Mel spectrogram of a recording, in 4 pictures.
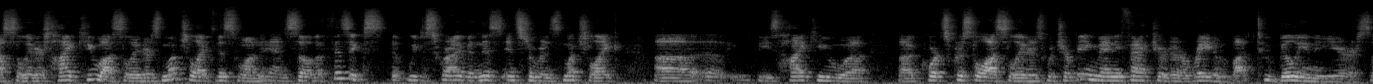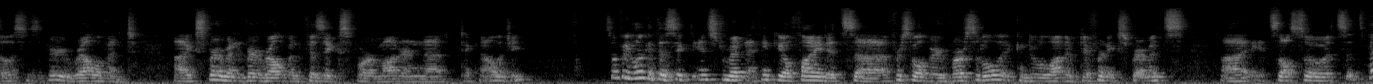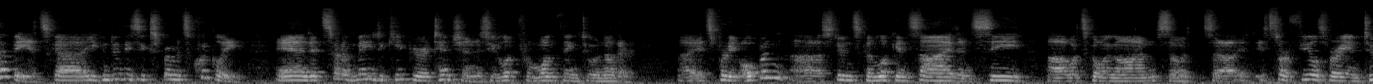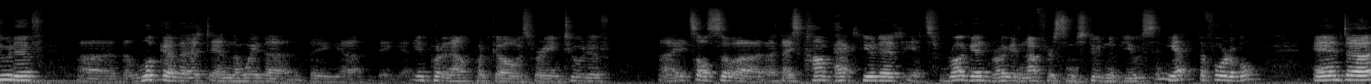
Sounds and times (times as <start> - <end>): Speech: 0.0 - 19.1, 19.8 - 54.9.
